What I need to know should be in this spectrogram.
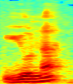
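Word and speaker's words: יונה: Jonas en français vient du grec Ionas, qui lui-même est issu du prénom hébreu Yona, mais on dit que en hébreu il est prononcé avec un H muet.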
